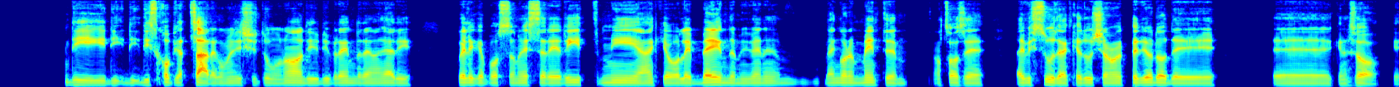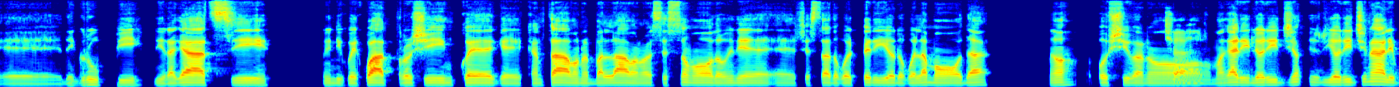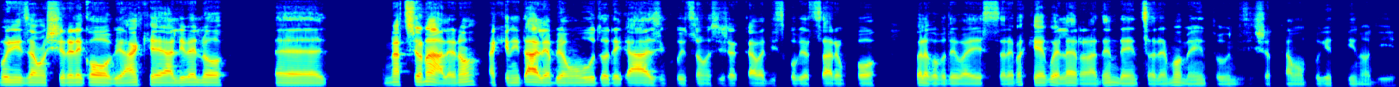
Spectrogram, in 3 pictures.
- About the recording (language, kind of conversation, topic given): Italian, podcast, Come scopri e inizi ad apprezzare un artista nuovo per te, oggi?
- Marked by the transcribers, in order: in English: "band"; "perché" said as "pecché"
